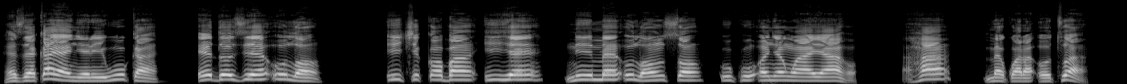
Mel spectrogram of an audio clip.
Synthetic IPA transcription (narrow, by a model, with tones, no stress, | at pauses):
ɦe˨ze˨ka˦ja˨ɲe˨ɾi˨wu˦ka˨ | e˦do˦zi˦e˦ʔʊ˦lɔ˨ | i˦t͡ʃɪ˦kɔ˦ba˦i˦ɦe˦ | ni˦me˦ʊ˦lɔ˨n̩˦sɔ˦u˦kʷu˦o˦ɲe˦ŋʷa˦ja˦ɦʊ̰˨ | ɦa˦ | me˨kʷa˨ɾa˨ʔo˨tu˦a̰˨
